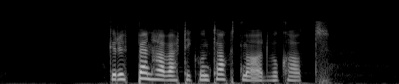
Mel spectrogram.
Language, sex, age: Norwegian, female, 31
